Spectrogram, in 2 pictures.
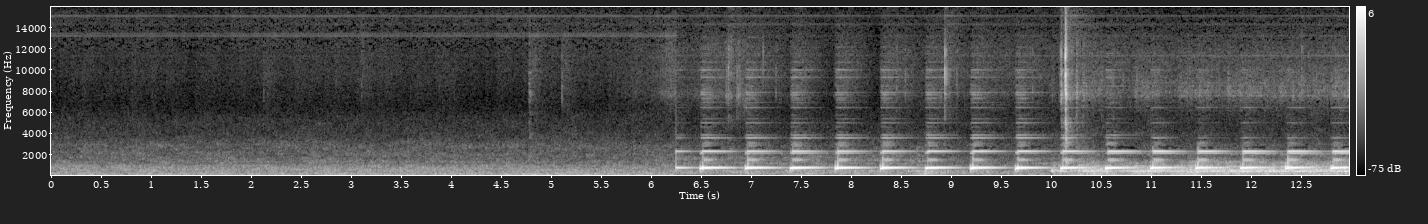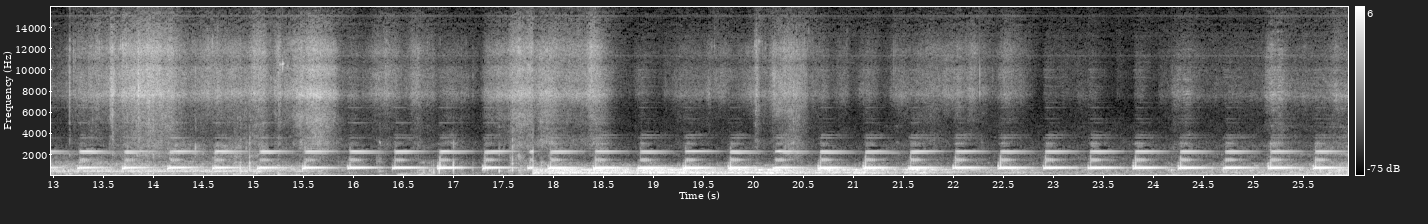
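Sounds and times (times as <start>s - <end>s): train rumbling: 1.6s - 25.9s
level crossing warning bell: 6.2s - 25.9s.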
